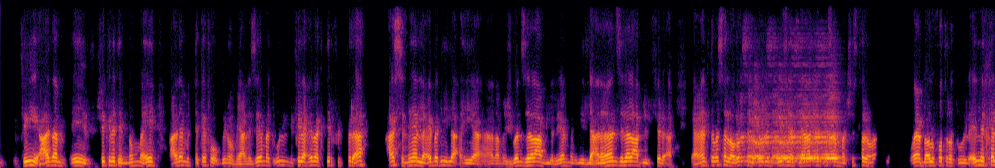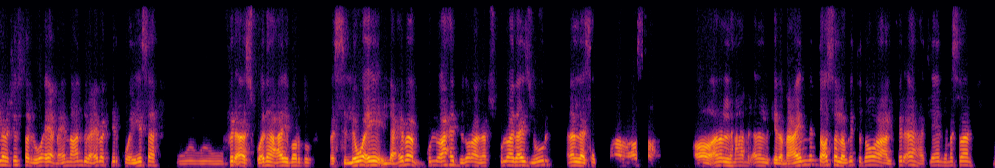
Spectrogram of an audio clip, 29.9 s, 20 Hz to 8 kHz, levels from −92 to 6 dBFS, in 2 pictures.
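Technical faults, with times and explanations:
11.03 to 12.91 s: feedback howl. A second device in the room feeds sound back into the microphone, and each trip round the loop adds level, so repeats grow rather than fade, narrowing to a tone near 500 Hz, with the loop repeating about every 0.4 s, and peaking about 2 dB above the speech.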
